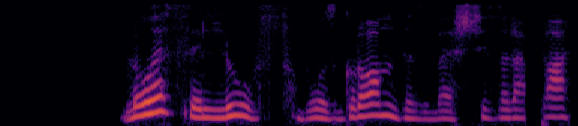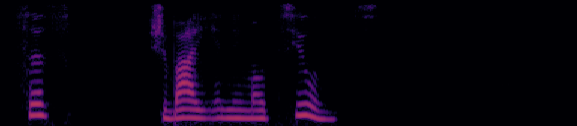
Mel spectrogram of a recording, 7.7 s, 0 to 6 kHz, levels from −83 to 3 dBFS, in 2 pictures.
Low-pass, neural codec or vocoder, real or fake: 5.4 kHz; codec, 16 kHz in and 24 kHz out, 0.8 kbps, FocalCodec, streaming, 65536 codes; fake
